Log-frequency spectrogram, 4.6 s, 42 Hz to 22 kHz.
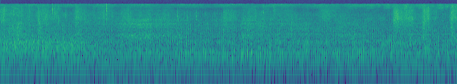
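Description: Helicopter in the Rising Storm 2 war game flying behind enemy lines, a steady broadband rotor and engine roar that fills the whole clip at a constant low level without a break.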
